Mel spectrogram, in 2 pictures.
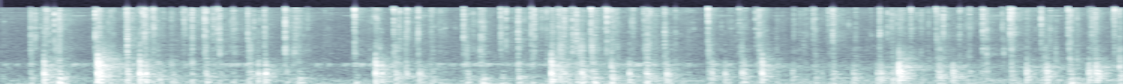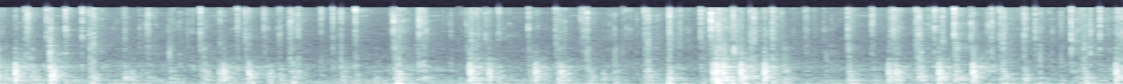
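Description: Fingertips of both hands tap the white plastic keys of a slim, silver, low-profile aluminum computer keyboard with a solid body in a steady typing motion. The result is a dense stream of short, crisp clicks with little ring, occasionally broken by a louder single keystroke.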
